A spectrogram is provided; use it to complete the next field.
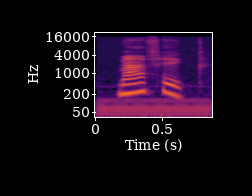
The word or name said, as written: maffick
